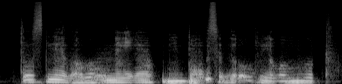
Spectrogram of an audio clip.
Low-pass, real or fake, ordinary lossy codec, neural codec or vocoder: 19.8 kHz; fake; none; codec, 44.1 kHz, 0.9 kbps, DAC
